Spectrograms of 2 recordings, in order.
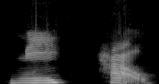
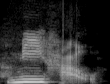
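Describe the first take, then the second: First: "Ni hao" split with a pause after Ni; softer, two separate beats on "Ni hao"; syllable by syllable. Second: Said in the usual way. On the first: Shown as a demonstration. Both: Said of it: "I hear two syllables".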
